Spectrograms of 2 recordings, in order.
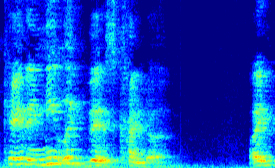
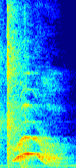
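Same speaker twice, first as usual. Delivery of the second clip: a high, loud whoop of joy; excited woo; 14 semitones higher, 4 dB louder than usual. Real, not acted. Dance teacher cheering after finishing the count, excited whoop.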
